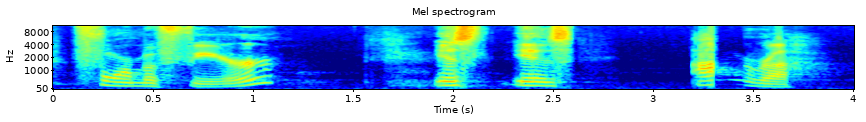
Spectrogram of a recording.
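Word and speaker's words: יראה: The second form of fear is is Ira. It's y I r ah but it's pronounced yra.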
